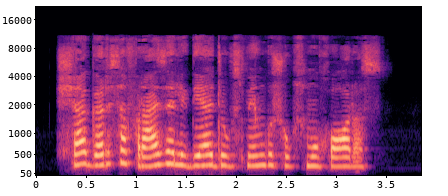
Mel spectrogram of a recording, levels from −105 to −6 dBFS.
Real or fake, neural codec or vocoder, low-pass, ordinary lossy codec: real; none; 10.8 kHz; AAC, 32 kbps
